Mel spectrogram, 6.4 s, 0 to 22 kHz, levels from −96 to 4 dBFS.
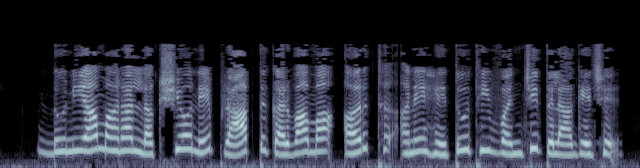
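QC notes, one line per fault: Throughout, MP3 compression damage is plainly audible in the speech. Nothing is heard above 8.3 kHz, so the treble is cut off as if by a wall. Sibilants sound dull and swirly, with a watery, metallic edge. Faint detail seems to flicker in and out as weak frequency components are dropped from frame to frame. Attacks are smeared. The likely cause is an encoder starved of bits, which fits a bitrate of about 34 kbps.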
